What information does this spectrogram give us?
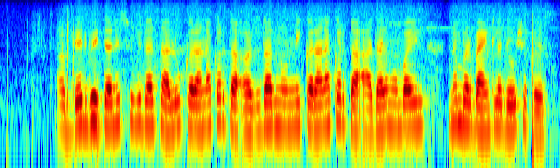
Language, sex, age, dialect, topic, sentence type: Marathi, female, 18-24, Northern Konkan, banking, statement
